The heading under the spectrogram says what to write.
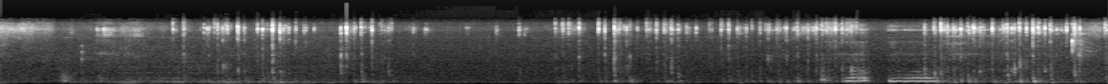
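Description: Rapid typing on a computer keyboard while answering in a chat, steady bursts of crisp key clicks with brief pauses between flurries, no voices present.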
